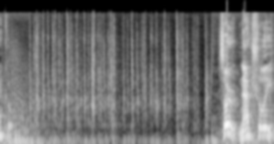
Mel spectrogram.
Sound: keyboard clacking

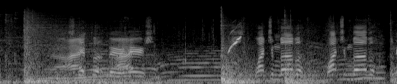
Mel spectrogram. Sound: whistles

